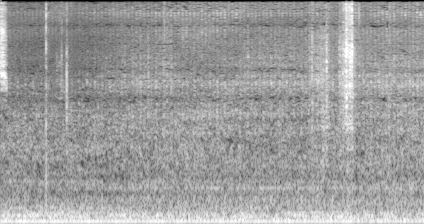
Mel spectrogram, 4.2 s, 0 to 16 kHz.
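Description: Ford Focus 1.6 TDCi four-cylinder diesel engine idling steadily. A couple of brief knocks or rustles of handling noise come over it, the most marked about three and a half seconds in.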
